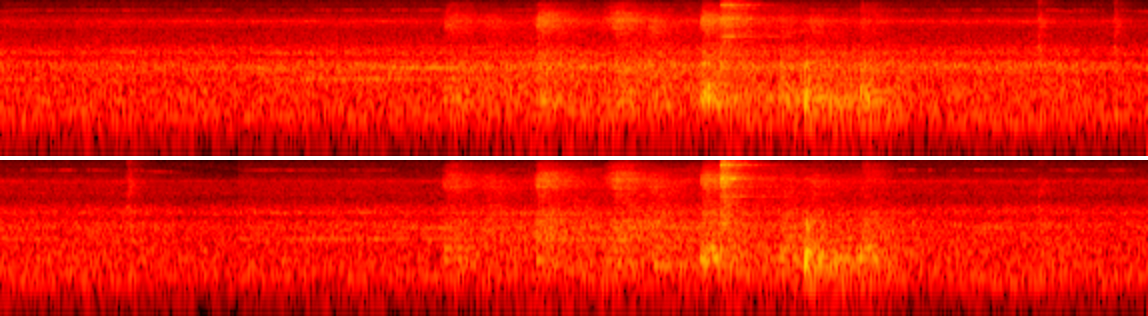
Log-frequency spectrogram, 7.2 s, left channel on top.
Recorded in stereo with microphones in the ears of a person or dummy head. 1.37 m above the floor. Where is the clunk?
15° right (ahead or behind), 0.6 m.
